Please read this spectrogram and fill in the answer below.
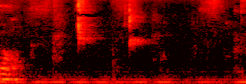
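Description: Faint eating sounds at a table: two short sharp clicks about half a second apart, from mouth smacks or a spoon against a plate, the second with a brief ring. Underneath is a low hum that pulses about three times a second.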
